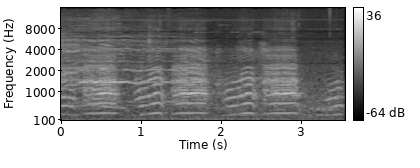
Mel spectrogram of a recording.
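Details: Hen making a strange noise of unknown cause, a harmonic, nasal call in drawn-out phrases of about half a second, wavering and slightly rising, repeated roughly every second with steady background hum.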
